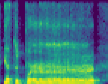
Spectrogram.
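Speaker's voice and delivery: "you have to brrr" jumps high and slows into a trailing brrr; mocking overcomplicated explainer. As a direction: make "you have to" soar up and drawl, then trill "brrr". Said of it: "complicate, whether through tone or inflection".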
